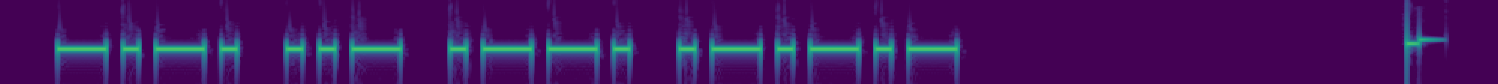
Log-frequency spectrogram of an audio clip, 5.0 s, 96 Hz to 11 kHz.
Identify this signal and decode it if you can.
Morse code, heard as a keyed tone, about 22 wpm, 700 Hz. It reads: CUP.
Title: Sentences from Top 1600 Words 22wpm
